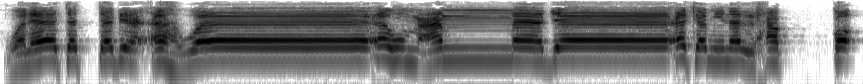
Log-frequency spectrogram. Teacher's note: أهواءهم مد متصل، وعندنا ميم ساكنة جاء بعدها العين الحكم التجويدي إظهار شفوي. ولا تتبع أهواءهم عما جاءك من الحق، عما حرف ميم مشدد، ميم مشددة حرف غنة مشدد يغن مقدار حركتين، عما بعدين جاءك مد متصل ومد من 4 إلى 5 حركات من الحق.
